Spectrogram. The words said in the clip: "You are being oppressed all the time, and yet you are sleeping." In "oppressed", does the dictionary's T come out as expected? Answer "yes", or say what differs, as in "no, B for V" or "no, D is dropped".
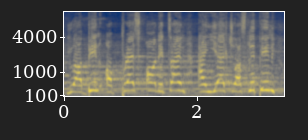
yes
